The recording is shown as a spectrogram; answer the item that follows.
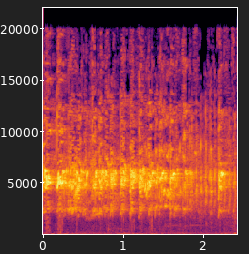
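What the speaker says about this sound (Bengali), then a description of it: "আজ দেখুন, খুব কাছ থেকেই কিন্তু আমি দেখিয়ে দিচ্ছি সব পাখিগুলোকে।" A close, loud, continuous chatter of many small birds chirping inside an aviary colony, with quick overlapping tweets and occasional light wing flutters.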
